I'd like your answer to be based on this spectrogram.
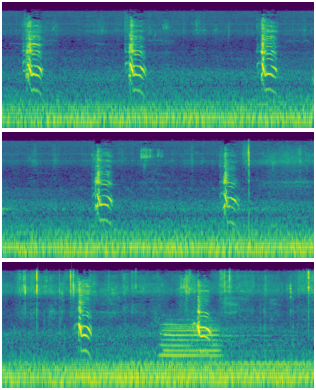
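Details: A chicken having a sneezing fit: seven short, squeaky sneezes at regular intervals over a steady low background hum.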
